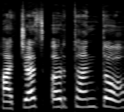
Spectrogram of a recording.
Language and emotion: Goan Konkani, neutral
